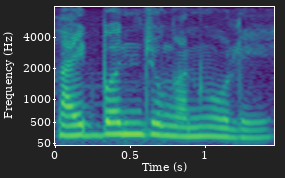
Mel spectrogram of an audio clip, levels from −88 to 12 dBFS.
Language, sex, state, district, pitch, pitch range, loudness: Wancho, female, Arunachal Pradesh, Longding, 215 Hz, 190-240 Hz, -14 LUFS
